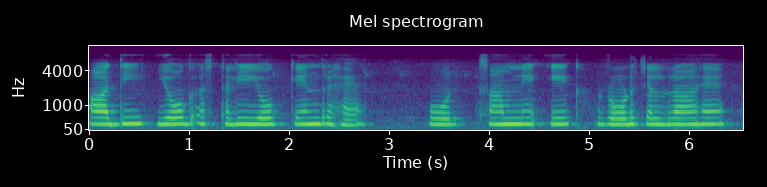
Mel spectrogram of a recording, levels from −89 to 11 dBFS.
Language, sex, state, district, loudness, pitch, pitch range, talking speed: Hindi, female, Uttar Pradesh, Shamli, -15 LUFS, 245 Hz, 240-250 Hz, 110 wpm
